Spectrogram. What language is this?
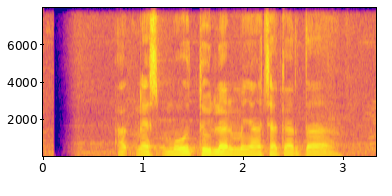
Javanese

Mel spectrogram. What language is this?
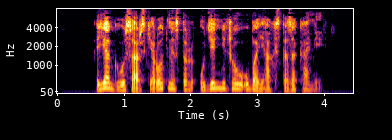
Belarusian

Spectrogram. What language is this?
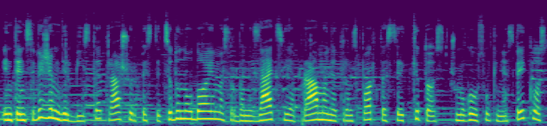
Lithuanian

